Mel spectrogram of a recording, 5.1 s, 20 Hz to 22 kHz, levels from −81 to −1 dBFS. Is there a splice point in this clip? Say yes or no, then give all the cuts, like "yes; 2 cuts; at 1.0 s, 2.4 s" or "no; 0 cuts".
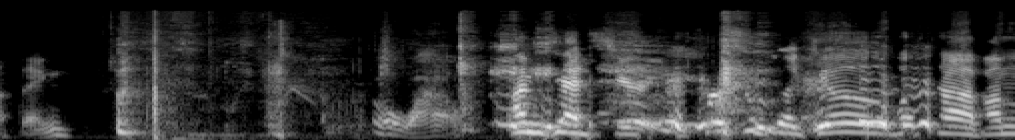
no; 0 cuts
